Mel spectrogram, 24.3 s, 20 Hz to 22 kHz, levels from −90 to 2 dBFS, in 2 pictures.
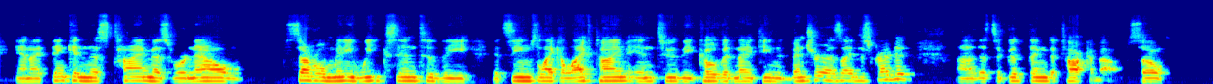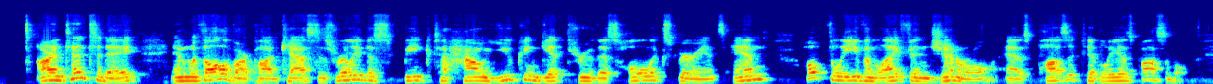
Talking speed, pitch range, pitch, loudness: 170 wpm, 120-150 Hz, 135 Hz, -22 LUFS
